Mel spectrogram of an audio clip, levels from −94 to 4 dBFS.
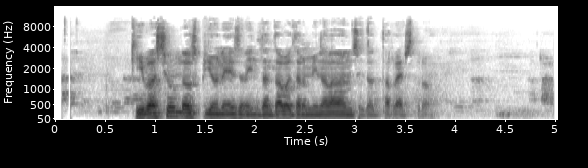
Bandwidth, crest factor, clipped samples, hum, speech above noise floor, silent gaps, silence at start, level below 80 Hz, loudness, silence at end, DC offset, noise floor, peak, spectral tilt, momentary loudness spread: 10.5 kHz; 20 dB; under 0.1%; none; 34 dB; none; 0.1 s; -56 dBFS; -22 LUFS; 0.05 s; under 0.1%; -55 dBFS; -4 dBFS; -5.5 dB/octave; 12 LU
